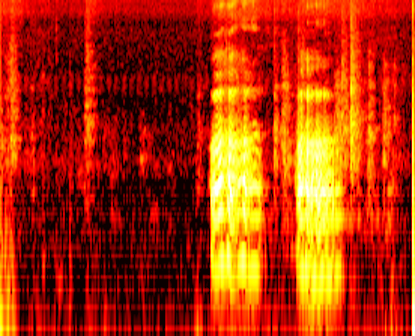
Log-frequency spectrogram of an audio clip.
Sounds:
Laughter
